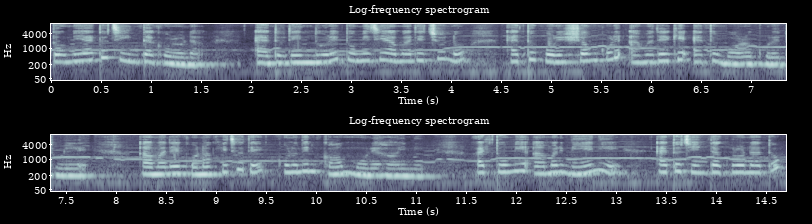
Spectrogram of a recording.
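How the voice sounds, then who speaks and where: A woman voicing a gentle, dutiful young village woman in a cartoon folk tale, speaking in an earnest, pleading manner. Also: high-pitched, normal speed, faint music behind, natural voice. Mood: reassuring.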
